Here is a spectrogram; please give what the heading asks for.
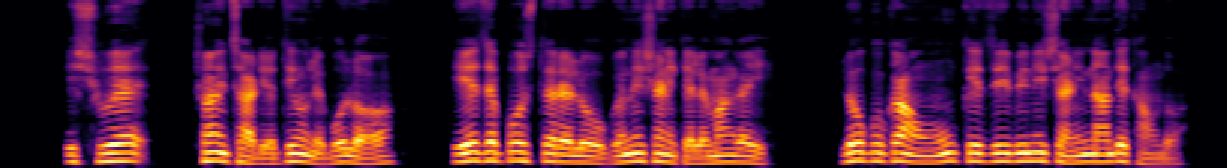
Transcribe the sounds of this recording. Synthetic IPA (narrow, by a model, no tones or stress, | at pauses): jiːʃʊɛ | ʃɔ̃ĩt͡sʰaːɽɪjɔt̪̬ɪʊ̃lɛboːlɔ | kieːd͡zɛpoːst̪ɛɾɛloːɡnɪʃəɽ̃ikɛlɛmãːŋɡaːi | loːɡukaːũked͡zibʱinɪʃɽ̃inad̪eːkʰaːʊ̃nd̪ɔ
